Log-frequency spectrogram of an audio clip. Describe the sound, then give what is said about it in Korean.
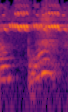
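A cricket chirps steadily in a thin, high-pitched trill that runs continuously through the short moment, moderately loud, with a faint low murmur underneath. “이게 바로 귀뚜라미 소리예요.”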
